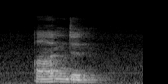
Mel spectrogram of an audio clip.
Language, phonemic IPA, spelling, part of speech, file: German, /aːndən/, ahnden, verb, De-ahnden.ogg
- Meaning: to punish something (the object is always the deed, never the perpetrator)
